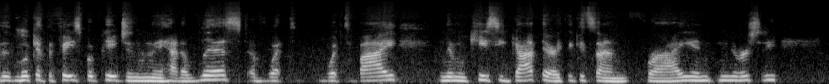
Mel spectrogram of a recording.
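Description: Throughout, the background sinks between phrases and swells back under the speech. These are noise suppressor artifacts, from frame-by-frame cuts of about 18 dB aimed at room noise sitting about 18 dB below the speech.

From 0.33 to 0.63 s, 0.87 to 1.27 s, 2.45 to 3.61 s and 5.68 to 5.97 s, bits of speech turn faint or swallowed, dropping by up to about 16, 16, 19 and 14 dB. This is speech cut by the noise suppressor, which mistook those quieter sounds for noise. Around half a second is lost within the third stretch.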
